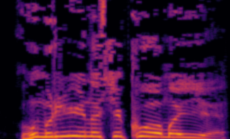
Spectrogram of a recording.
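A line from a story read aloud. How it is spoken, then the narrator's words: Roaring elemental. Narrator (Russian): взревел мой элементаль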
